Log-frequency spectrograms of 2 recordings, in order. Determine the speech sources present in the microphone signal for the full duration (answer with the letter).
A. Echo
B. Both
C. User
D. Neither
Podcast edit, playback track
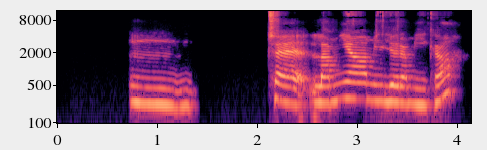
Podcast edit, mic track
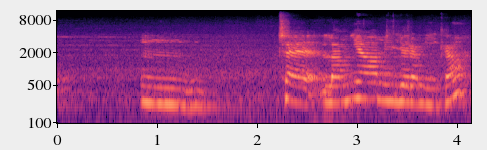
A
